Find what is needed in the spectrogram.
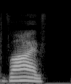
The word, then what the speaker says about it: Vive: A new carbon tracking app called Vive, which rhymes with five, allows you to enter your journeys and calculate the amount of carbon created by your trips.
